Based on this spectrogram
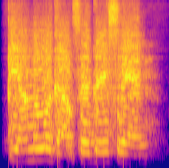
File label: Emergency Human Female Voice Police Dispatch Be On The Look Out For A Grey Sedan; emergency effects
